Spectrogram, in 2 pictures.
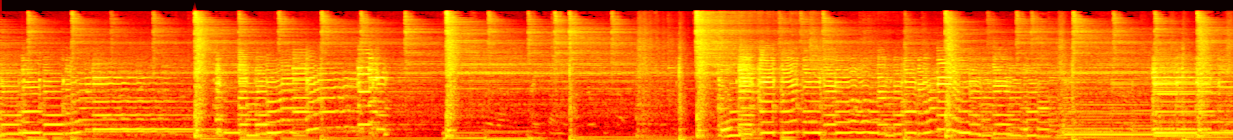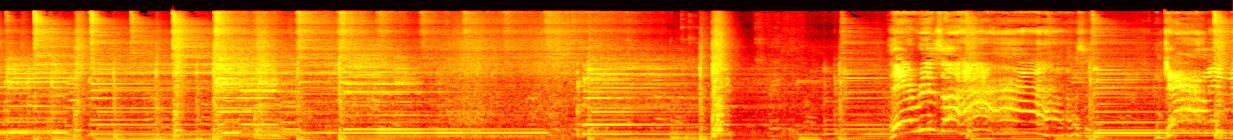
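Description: Live blues band playing an instrumental passage: lead electric guitar with bent notes over drum kit and electric bass.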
